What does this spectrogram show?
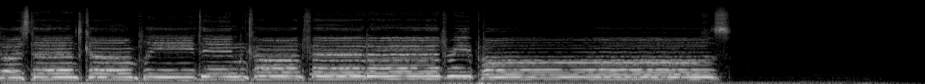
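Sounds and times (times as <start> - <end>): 
alto voice singing: 0.0 - 7.4.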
